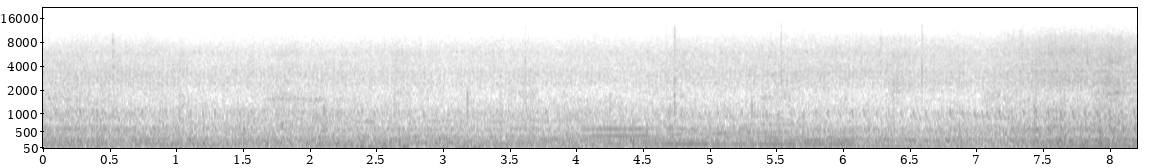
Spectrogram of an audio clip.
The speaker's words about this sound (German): So, der Bagger fährt schon mal weg.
